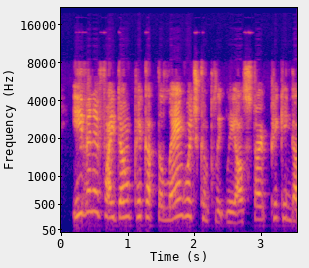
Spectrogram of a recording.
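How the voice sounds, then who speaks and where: A woman talks with a non-native accent. Her pitch swings very widely. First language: not English. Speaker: psychotherapist and professor. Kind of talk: lecture Q&A. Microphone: voice cutting in and out.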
